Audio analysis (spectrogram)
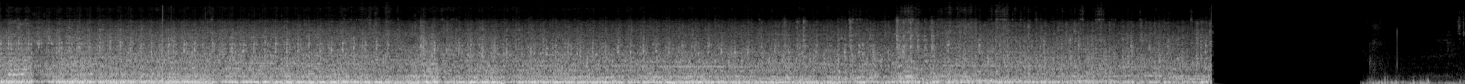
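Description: A loud tractor diesel engine idles steadily with a rough, knocking rumble for about twelve seconds, then cuts to near silence before noise briefly returns.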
